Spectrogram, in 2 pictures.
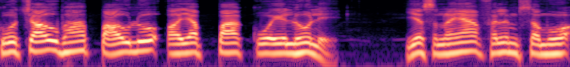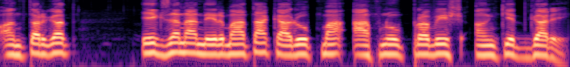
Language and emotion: Nepali, neutral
